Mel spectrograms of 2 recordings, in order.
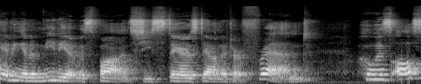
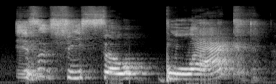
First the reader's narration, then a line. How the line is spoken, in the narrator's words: One girl, who is white, says real loudly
